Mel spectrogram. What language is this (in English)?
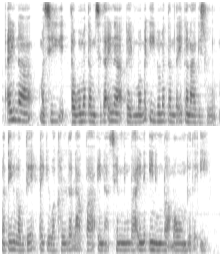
Manipuri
